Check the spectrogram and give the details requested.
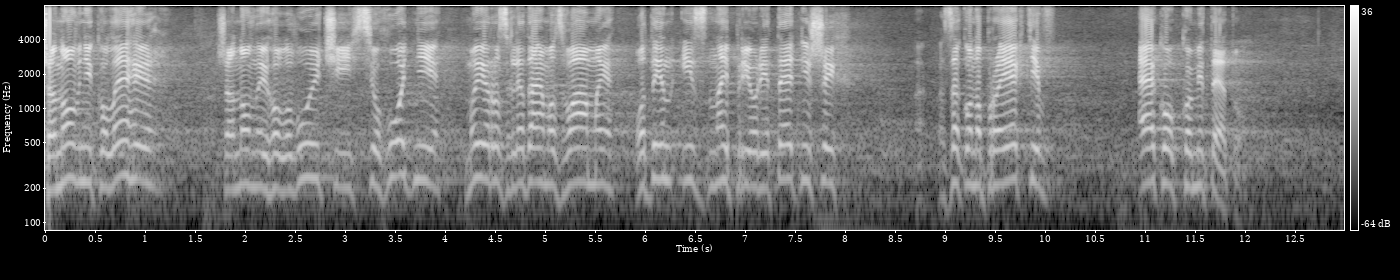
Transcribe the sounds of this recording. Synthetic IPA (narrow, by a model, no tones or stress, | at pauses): ʃɐnɔwnʲikɔlˠɛɦɪ | ʃɐnɔwnɪjɦɔlˠɔʋujʊt͡ʃijsʲɔɦɔdʲnʲi | mɪɾɔzɦlʲɐd̪ɑjemɔzʋɑmɪɔd̪ɪniznɐjpɾʲiɔɾʲit̪ɛt̪ʲnʲiʃɪx | zɐkɔnɔpɾɔɛktʲiw | ɛkɔkɔmʲit̪ɛt̪ʊ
